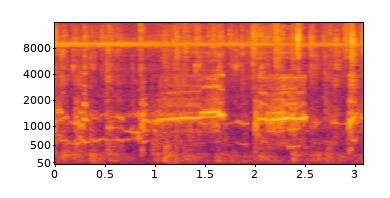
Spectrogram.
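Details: Many hens in a coop: long, drawn-out squawking calls held level, two of them lasting about half a second each, over a bed of overlapping clucks from the flock.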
